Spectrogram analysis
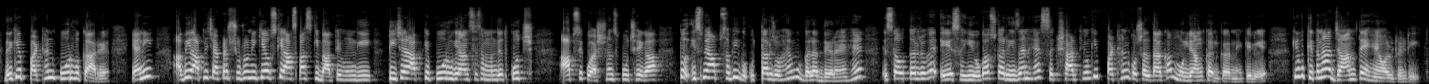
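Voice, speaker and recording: Female tutor, live online lesson, rapid explanatory delivery, slightly high voice. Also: animated. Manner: brisk, explanatory, talks to chat viewers. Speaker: teacher.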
